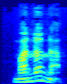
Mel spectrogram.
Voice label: thanks, pashto

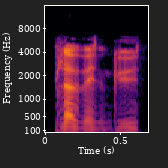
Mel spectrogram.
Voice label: welcome, occitan

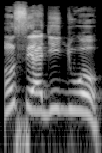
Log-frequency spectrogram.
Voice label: i dont know, bassa

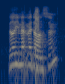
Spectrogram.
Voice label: dance, dutch

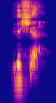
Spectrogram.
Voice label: my name is, Irish

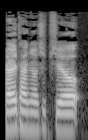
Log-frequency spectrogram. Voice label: bon voyage, Korean

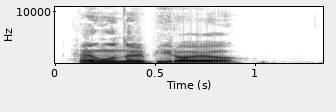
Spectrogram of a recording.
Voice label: good luck, Korean

